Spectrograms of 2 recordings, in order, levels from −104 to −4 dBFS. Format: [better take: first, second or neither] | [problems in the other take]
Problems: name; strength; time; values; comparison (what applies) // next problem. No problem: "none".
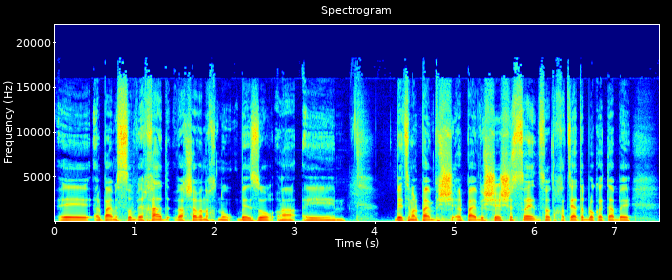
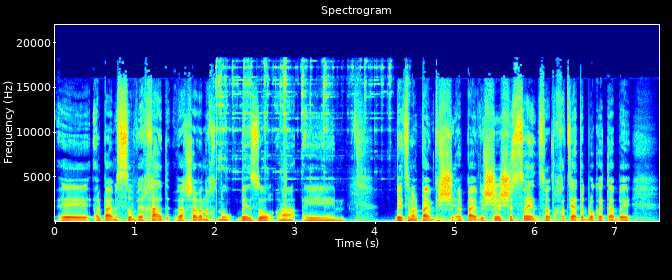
first | jangling keys; faint; from 2 to 4.5 s; peak 10 dB below the speech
